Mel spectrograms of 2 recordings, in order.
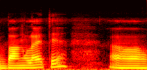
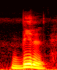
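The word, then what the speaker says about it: был: তাহলে ইংরেজিতে যে আই আছে আই ধরে, তাহলে বি আই এল, লাস্টের যে অক্ষর দেখছেন এটা হচ্ছে এটার উচ্চারণ হচ্ছে ইংরেজিতে এল। এটার উচ্চারণ রাশিয়ান ভাষায় এটার উচ্চারণ হবে এল এর মতো। রাশিয়ান ভাষায় এটার উচ্চারণ কি? এল এর মতো হবে। তাহলে বি আই এল বিল, তাহলে বি আই এল বিল,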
